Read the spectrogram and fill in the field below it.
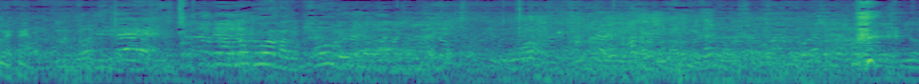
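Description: A crowd of people chatter and call out nearby, outdoors.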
